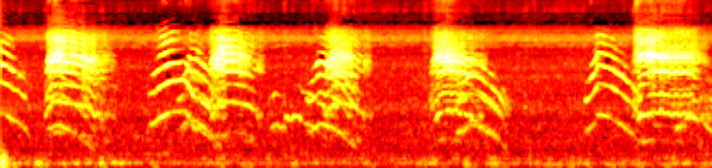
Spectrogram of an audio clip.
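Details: Rescued abandoned kittens give high, thin meows in repeated bursts, calling for their mother.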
